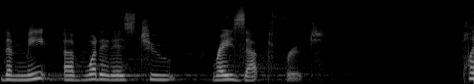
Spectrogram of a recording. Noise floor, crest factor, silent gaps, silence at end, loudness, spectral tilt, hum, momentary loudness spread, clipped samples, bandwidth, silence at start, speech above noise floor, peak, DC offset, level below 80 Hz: -79 dBFS; 20 dB; none; 0 s; -37 LUFS; -4 dB/octave; none; 18 LU; under 0.1%; 15.5 kHz; 0 s; 43 dB; -20 dBFS; under 0.1%; under -90 dBFS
